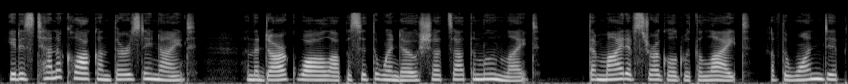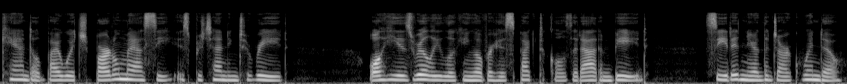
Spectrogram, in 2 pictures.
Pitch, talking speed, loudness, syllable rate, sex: 210 Hz, 190 wpm, -18 LUFS, 5.4 syllables/s, female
